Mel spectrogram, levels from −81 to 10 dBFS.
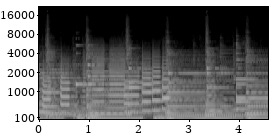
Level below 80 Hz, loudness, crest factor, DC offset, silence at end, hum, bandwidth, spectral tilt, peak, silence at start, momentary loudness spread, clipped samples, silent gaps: -32 dBFS; -23 LUFS; 14 dB; under 0.1%; 0 s; none; 15 kHz; -6.5 dB/octave; -8 dBFS; 0 s; 5 LU; under 0.1%; none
